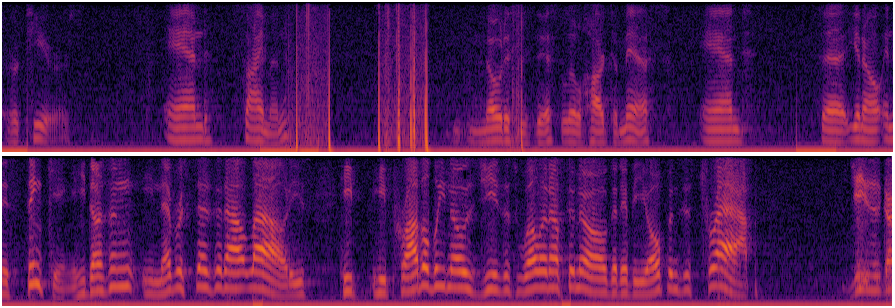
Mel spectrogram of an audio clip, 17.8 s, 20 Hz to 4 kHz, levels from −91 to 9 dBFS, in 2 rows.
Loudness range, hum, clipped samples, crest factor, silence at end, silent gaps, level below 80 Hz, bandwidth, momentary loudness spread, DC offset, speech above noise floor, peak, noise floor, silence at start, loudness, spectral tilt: 9 LU; none; under 0.1%; 26 dB; 0 s; none; -50 dBFS; 4 kHz; 14 LU; 0.9%; 29 dB; -8 dBFS; -60 dBFS; 0 s; -32 LUFS; -4.5 dB/octave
